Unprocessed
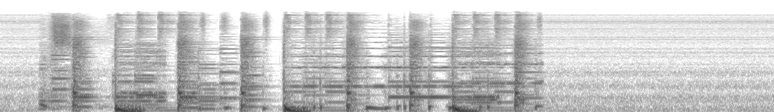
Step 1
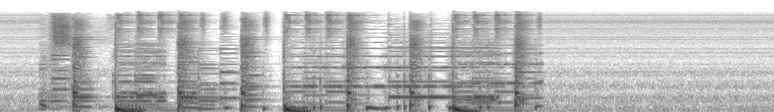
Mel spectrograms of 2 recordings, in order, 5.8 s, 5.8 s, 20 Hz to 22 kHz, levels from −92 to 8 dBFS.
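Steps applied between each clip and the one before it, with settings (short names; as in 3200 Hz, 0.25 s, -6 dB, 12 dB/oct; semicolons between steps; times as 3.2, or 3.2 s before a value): high shelf 9600 Hz +10 dB; gain +4 dB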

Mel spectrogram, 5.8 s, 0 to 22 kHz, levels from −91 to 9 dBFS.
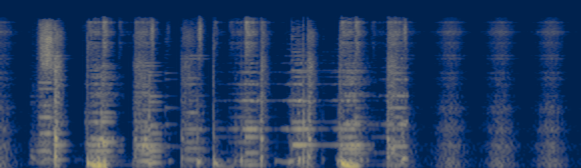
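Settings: dB-linear tremolo 2 Hz, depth 33 dB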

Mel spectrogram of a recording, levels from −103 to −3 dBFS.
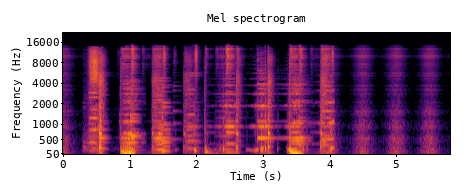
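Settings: nothing audible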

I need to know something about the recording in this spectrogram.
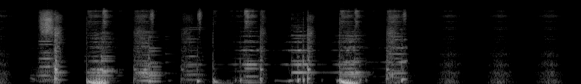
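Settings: hard clip -15 dBFS, distortion -22 dB; gain -2.5 dB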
